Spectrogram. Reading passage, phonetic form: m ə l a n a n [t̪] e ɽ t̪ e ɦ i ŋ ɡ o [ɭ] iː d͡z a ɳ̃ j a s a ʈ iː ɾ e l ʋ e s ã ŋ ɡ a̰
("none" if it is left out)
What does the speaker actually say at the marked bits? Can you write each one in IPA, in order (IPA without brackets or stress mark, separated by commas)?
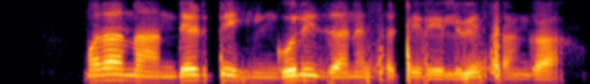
d̪, l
